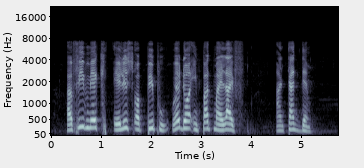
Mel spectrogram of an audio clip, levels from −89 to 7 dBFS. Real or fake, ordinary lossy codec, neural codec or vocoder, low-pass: real; none; none; 7.2 kHz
